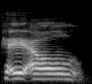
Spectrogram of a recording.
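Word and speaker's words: Klaviyo: So first of all, honestly, I don't know if it's pronounced Clavio or Clavio, because people say it differently, but it's Klayvio.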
